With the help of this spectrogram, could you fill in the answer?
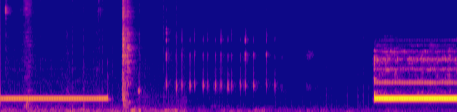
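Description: A steady dial tone, then a click and a quick run of beeping keypad tones as a number is dialed, followed by a loud, sustained ringing tone on the line. No one speaks.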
